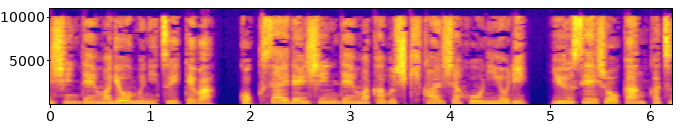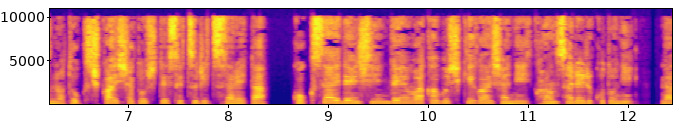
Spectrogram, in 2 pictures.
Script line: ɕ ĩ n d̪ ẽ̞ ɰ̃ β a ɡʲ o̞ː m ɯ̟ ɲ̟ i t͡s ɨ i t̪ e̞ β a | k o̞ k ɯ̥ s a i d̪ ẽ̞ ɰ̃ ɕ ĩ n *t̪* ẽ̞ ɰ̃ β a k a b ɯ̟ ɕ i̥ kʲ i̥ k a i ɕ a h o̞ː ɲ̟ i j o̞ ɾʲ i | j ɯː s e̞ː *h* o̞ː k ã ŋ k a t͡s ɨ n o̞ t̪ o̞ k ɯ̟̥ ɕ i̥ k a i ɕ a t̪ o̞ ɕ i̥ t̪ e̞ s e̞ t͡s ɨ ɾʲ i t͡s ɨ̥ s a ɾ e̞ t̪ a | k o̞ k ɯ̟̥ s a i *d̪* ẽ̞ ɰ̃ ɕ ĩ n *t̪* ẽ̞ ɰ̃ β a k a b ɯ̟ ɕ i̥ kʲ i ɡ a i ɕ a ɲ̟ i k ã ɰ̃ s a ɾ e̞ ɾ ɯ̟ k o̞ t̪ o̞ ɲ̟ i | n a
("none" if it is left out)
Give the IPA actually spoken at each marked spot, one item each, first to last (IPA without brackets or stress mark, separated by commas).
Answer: d̪, ɕ, d̪, d̪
